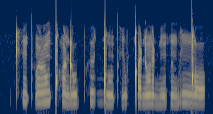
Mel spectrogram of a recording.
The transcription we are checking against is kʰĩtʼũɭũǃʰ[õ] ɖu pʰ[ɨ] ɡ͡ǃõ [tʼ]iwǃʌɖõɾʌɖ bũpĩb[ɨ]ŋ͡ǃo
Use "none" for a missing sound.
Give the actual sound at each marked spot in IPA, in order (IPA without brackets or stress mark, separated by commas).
õ, ɨ, tʼ, i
